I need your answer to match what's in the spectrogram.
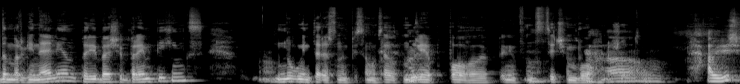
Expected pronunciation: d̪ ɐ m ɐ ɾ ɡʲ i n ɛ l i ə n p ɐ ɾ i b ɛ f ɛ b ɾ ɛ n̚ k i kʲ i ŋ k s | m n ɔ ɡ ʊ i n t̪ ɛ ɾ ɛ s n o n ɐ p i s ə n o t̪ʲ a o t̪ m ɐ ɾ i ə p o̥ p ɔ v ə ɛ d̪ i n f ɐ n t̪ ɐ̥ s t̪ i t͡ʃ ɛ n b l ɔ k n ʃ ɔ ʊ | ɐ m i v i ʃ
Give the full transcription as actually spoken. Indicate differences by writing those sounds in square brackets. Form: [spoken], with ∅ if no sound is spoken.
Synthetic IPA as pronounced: d̪ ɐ m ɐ ɾ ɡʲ i n ɛ l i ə n p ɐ ɾ i b ɛ [ʃ] ɛ b ɾ ɛ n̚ [p] i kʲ i ŋ k s | m n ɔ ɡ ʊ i n t̪ ɛ ɾ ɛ s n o n ɐ p i s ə n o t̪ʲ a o t̪ m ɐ ɾ i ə p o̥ p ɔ v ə ɛ d̪ i n f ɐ n t̪ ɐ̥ s t̪ i t͡ʃ ɛ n b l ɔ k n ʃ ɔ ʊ | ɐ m i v i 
